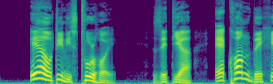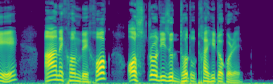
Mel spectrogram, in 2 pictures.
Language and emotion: Assamese, angry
